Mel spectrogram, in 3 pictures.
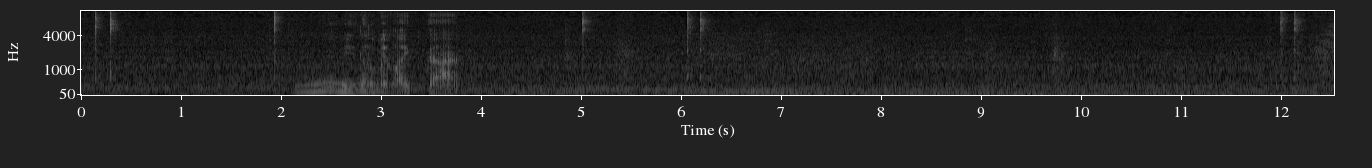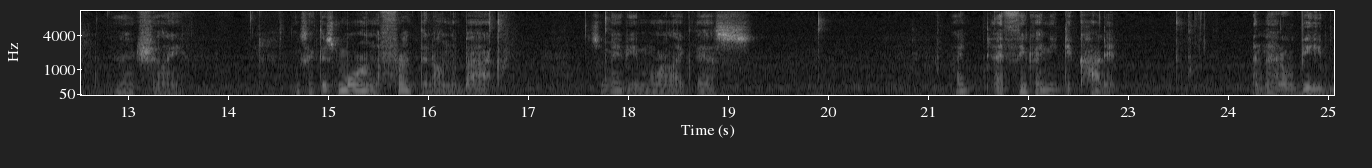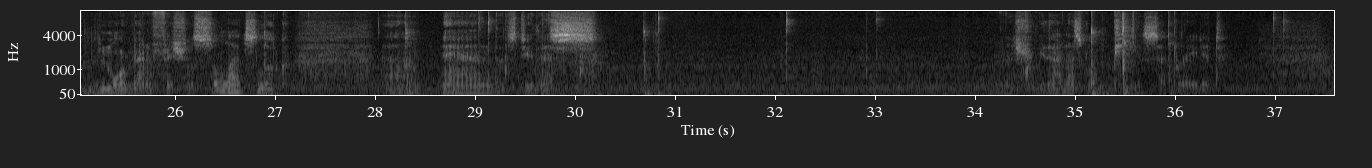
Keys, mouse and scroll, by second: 1.9 click, 17.8 click, 21.6 middle click, 25.1 alt+a, 26.9 KP_1, 28.3 z, 29.4-29.7 scroll down 2, 29.7 shift+middle click, 30.3-30.7 scroll up 1, 30.7 b, 33.0 middle click, 35.2 p, 35.9 Tab, 37.0 click.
